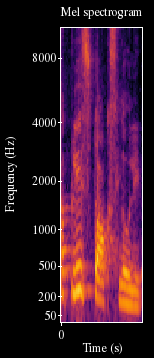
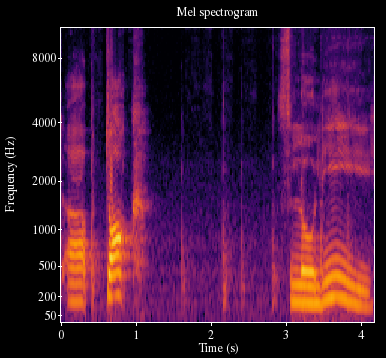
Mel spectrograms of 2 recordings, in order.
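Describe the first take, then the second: First: Said in the usual way. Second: Very slow, drawn out; teacher modelling the words so students can copy, very slowly; slow demo. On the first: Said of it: "कृपया हळू बोला". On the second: Shown as a demonstration. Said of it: "कृपया हळू बोला यार".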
